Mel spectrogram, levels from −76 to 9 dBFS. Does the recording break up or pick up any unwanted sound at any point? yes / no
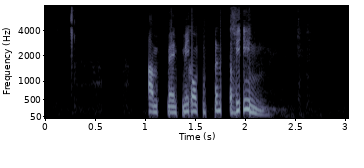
yes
